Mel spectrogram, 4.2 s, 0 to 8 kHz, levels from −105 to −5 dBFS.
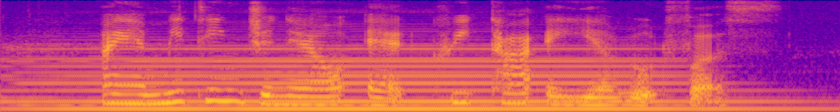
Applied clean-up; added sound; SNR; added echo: none; Bowed string instrument; 1 dB; none.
